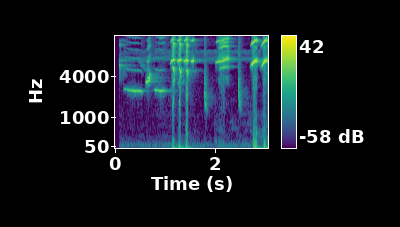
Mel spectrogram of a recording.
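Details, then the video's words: Local male tledekan gunung from Mount Merapi in full song, used to provoke other birds: high thin whistles and sharp clicks, then bursts of buzzy chattering notes with brief pauses between phrases. "Suara asli tledekan gunung merapi FULL GACOR"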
